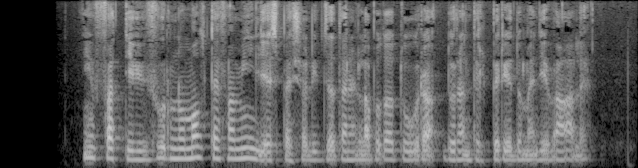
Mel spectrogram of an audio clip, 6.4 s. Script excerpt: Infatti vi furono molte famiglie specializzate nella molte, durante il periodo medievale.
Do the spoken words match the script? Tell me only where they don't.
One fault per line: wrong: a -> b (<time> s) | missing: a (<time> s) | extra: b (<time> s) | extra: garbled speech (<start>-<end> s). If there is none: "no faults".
wrong: molte -> potatura (3.7 s)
